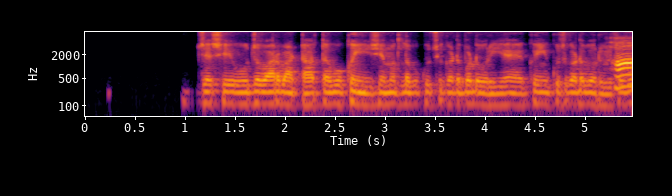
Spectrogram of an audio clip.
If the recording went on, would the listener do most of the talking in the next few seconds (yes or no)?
yes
